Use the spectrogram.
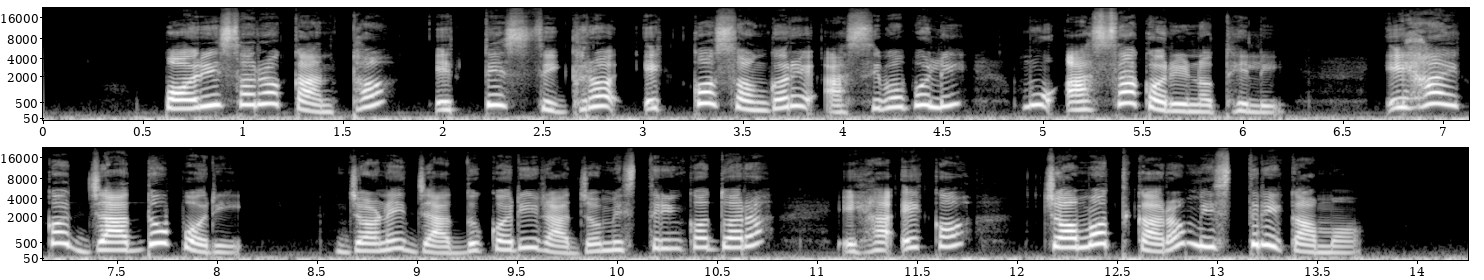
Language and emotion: Odia, surprised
